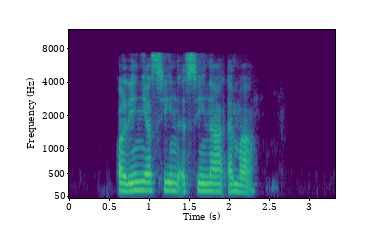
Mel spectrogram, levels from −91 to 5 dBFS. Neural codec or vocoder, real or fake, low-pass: codec, 16 kHz, 4.8 kbps, FACodec; fake; 7.2 kHz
